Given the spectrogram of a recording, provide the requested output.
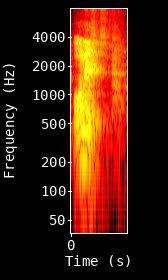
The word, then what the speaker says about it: honest: But here honest. Oh, since it starts with H, but the pronunciation is O.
